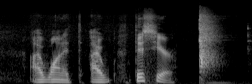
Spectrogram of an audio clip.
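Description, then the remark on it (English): A voice makes a few tonal, sung-sounding phrases, then a clap stack of three warped cymbals of different sizes stacked on top of each other is struck once: a sharp, trashy, bright crack that cuts off quickly, followed by a tiny tick. “This here is a fucking three warped cymbals on top of each other of different sizes called a clap stack”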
